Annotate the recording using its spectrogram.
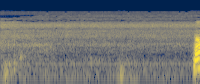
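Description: Faint, steady room tone and recording hiss, with one small brief sound about two and a half seconds in; a man's voice starts at the very end.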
